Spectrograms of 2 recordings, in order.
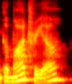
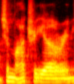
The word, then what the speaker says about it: Gematria: And in Gematria, in case you wondered, that's how you pronounce it. It's not gematria it's Gematria.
